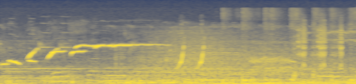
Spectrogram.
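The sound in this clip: A male bird in mating season mimicking a camera shutter: a few quick rising whistled notes, then a couple of swooping calls and a run of sharp mechanical clicks.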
